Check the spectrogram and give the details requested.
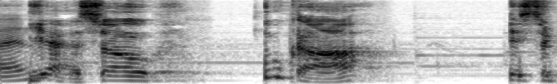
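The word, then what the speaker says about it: Pucca: And I mispronounced that name. Oh, that one. Yeah, I know that one. Yeah. So puka is the correct word to use.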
